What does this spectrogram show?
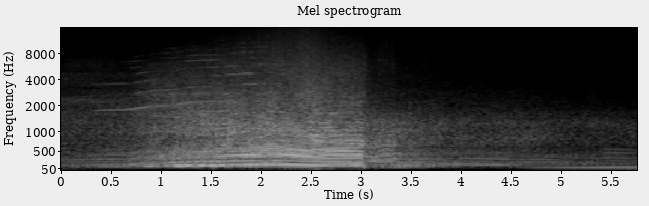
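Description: Supercharged 6.0-litre iron-block LY6 V8 of a Holden VF Commodore SSV accelerating hard toward and past, its note rising in pitch and growing louder. About three seconds in it drops sharply as the car goes by, then fades away.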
